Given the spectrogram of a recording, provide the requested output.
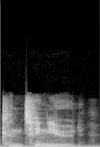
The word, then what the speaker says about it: continued: here at the word continued okay so our stress is on the ti so we want to pronounce the c-o-n at the beginning as kun continued continues there you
